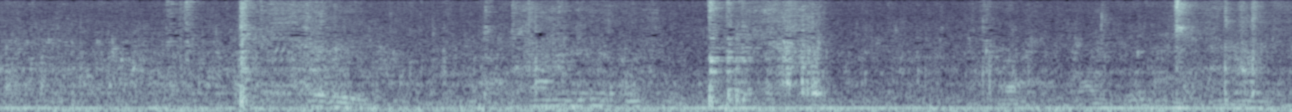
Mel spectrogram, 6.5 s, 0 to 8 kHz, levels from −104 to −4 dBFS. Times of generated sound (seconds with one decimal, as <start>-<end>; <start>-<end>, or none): 5.8-6.5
